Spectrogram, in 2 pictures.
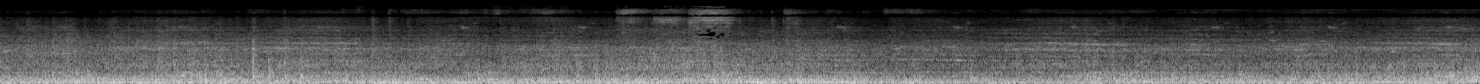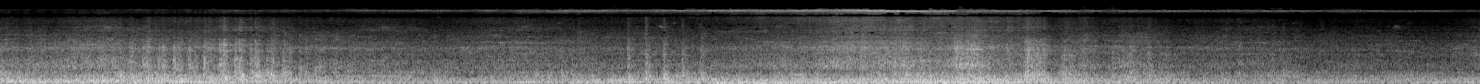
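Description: Norfolk Southern double-stack intermodal freight train rolling past: a steady rumble of steel wheels on rail with a clickety-clack of the wheels over rail joints and a faint, wavering squeal from the wheels.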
